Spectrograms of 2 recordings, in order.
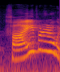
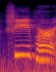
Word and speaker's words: fiber: fiber이라고 읽어야지. high 뭐 fever 이런 식으로 읽으면 안 돼.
